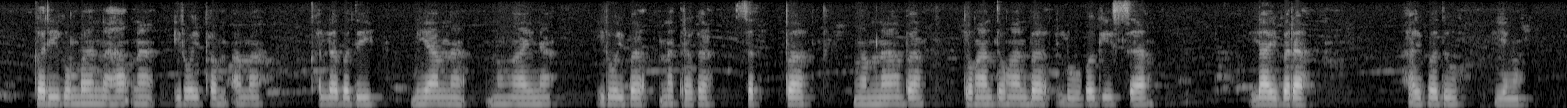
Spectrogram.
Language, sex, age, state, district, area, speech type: Manipuri, female, 45-60, Manipur, Churachandpur, urban, read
